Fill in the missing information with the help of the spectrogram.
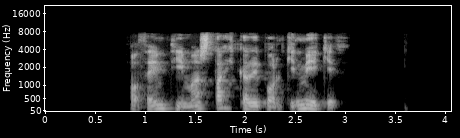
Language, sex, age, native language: Icelandic, male, 40-49, Icelandic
